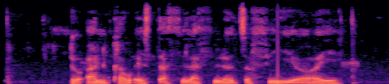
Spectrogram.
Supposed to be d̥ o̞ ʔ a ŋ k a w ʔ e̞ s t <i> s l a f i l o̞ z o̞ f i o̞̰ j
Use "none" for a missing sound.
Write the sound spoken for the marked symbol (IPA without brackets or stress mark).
a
